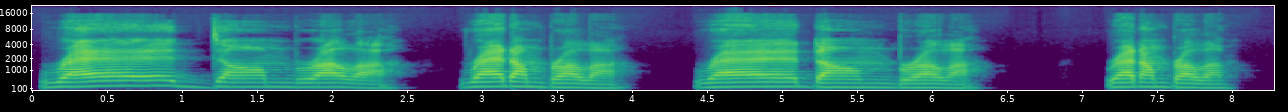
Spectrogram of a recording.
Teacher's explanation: I'm going to add that d onto the next sound, dum. Dum. dumbrella. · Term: connected speech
